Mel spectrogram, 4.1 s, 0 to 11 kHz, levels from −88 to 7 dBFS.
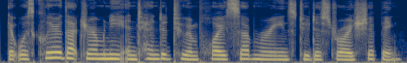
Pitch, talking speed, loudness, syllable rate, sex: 220 Hz, 175 wpm, -17 LUFS, 5.7 syllables/s, female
